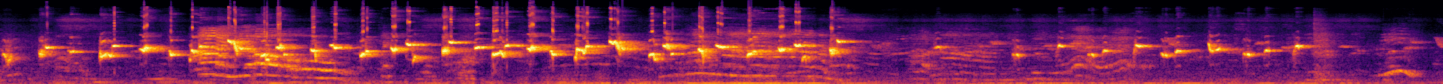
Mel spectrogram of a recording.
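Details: Fighting yellow-vented bulbul with emotional 'ropel' song meant to stir other birds to answer: dense overlapping chattering and whistles, busiest in the first half, then sparser phrases over a steady low hum.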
